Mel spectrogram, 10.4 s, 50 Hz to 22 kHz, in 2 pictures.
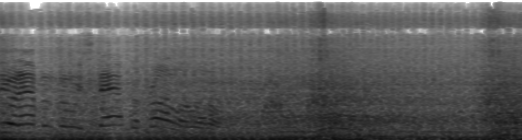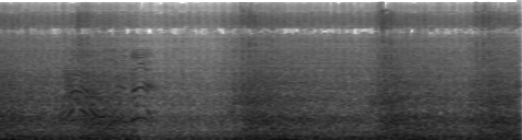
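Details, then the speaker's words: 1974 International Harvester half-ton pickup V8, first run in a long while after carburetor refuelled with ethanol-free fuel: lumpy uneven idle with stumbling dropouts, sounding like only three or four cylinders firing; cause not confirmed. "this is excellent that sounds like four cylinders there that sounds like four cylinders there i think maybe three it's the first time it's ran in quite a while so"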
